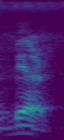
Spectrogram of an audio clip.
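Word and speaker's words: bear: তারপরে হয় বেয়ার, বেয়ার, ঠিক আছে, বেয়ার, এই আর এর উচ্চারণ হালকা আর মতো আসবে, বেয়ার।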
